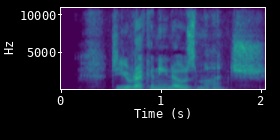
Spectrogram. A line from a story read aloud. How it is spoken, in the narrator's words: he asked anxiously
